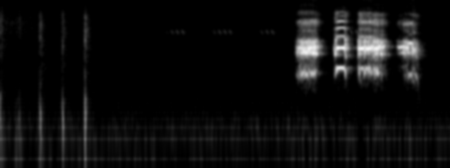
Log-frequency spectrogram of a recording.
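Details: Young red junglefowl cock used as a trapping decoy, out for its first training session, gives a four-part crow: broken harsh bursts, the third longest, after soft tapping sounds and faint high chirps.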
